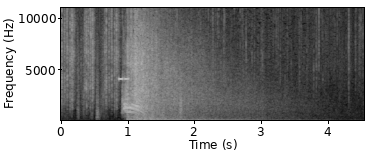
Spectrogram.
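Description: An explosion booms nearby and rumbles away.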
